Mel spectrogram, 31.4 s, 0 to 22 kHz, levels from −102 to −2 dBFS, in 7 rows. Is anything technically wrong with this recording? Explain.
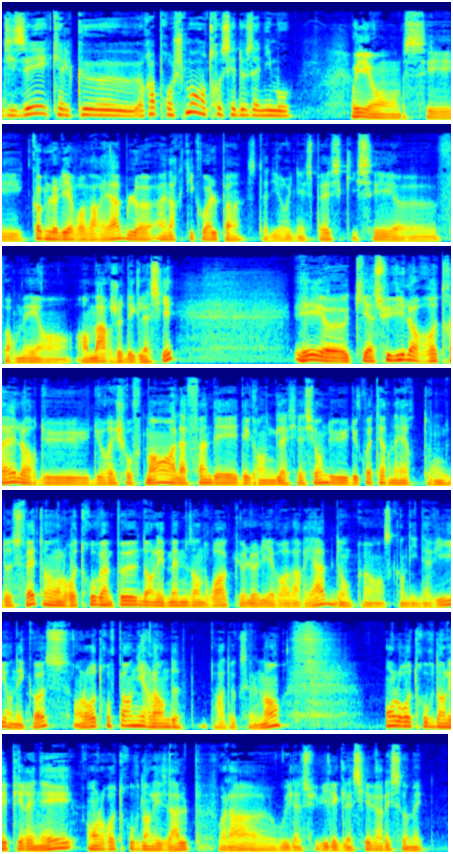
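No, nothing technically wrong stood out on listening to this audio.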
